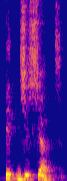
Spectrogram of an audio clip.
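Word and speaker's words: пятьдесят: Kita bacanya jesit memang, tapi kalau di sini dibacanya jadi jesit. Ya, jadi kalau 50 jadi pijisyat.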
